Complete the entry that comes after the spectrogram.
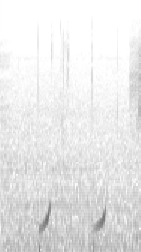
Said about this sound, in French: Moi, c'est la goutte d'eau, j'aime bien.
